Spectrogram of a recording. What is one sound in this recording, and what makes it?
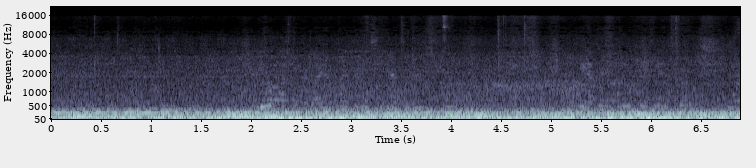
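A cable car's machinery hums and rumbles steadily as it travels along its cable.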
